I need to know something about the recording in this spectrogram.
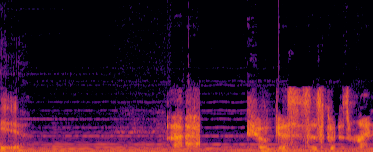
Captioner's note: sigh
